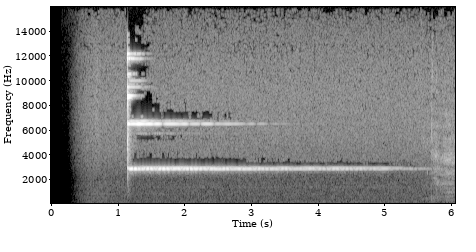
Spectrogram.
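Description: A small bell struck once about a second in, ringing one clear high tone that slowly fades away over about four and a half seconds.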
